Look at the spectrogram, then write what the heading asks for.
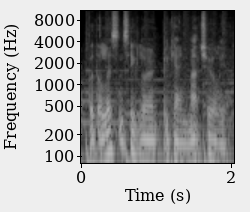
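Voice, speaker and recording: A man's voice: low voice, fast. A man hosting a show, reading polished scripted narration and asking guests questions. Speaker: host. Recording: music playing underneath.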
